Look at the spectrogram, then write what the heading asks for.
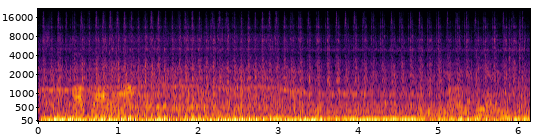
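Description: A sewing machine stitches fabric for a quilt block, its motor whirring and needle chattering steadily throughout at close range while someone talks over it.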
